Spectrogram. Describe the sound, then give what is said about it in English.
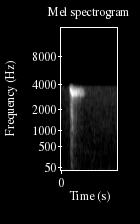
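A single brief, high-pitched chirp from a pet bird, clear, fading quickly into silence with no talking. “You got a whistle.”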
